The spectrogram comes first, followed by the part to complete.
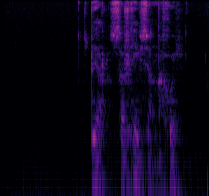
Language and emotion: Russian, angry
